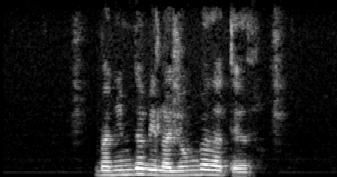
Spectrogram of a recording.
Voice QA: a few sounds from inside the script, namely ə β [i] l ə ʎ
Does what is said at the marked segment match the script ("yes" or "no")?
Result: yes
